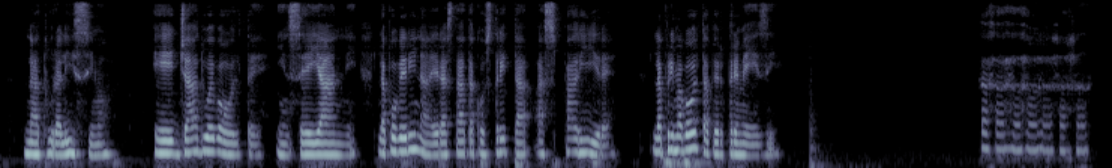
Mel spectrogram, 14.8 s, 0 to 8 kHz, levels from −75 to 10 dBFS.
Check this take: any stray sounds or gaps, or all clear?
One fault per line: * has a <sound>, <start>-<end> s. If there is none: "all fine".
* has a thud, 10.8-11.8 s
* has a laugh, 13.0-14.6 s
